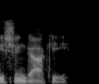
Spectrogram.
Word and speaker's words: Shingaki: was against a guy named Satoshi Shingake. I'm totally butchering his name here. – Yeah, Satoshi Shingaki. – Shingaki, totally.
